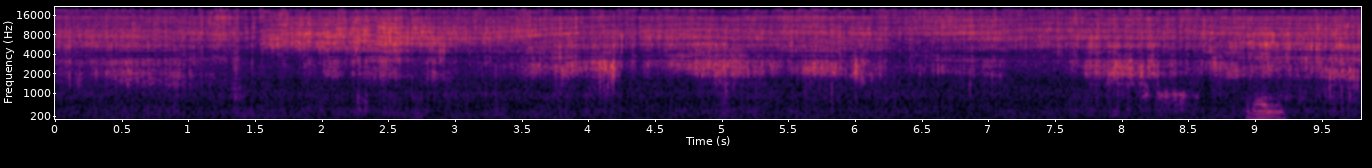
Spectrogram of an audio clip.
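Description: Water from a garden hose hisses and splashes steadily onto dry soil while watering vegetables, a continuous close gushing spray with someone talking over it.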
